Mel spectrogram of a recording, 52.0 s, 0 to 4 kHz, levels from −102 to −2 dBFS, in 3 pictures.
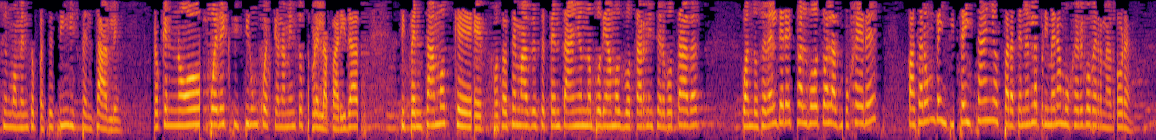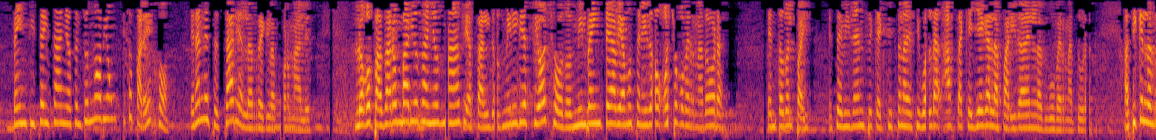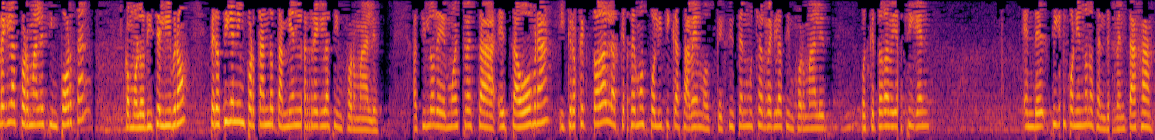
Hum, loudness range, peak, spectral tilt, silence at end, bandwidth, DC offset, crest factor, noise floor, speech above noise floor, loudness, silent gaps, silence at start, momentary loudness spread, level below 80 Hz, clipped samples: none; 5 LU; -4 dBFS; -9 dB/octave; 0 s; 4 kHz; under 0.1%; 18 dB; -48 dBFS; 27 dB; -22 LUFS; none; 0 s; 10 LU; -58 dBFS; under 0.1%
